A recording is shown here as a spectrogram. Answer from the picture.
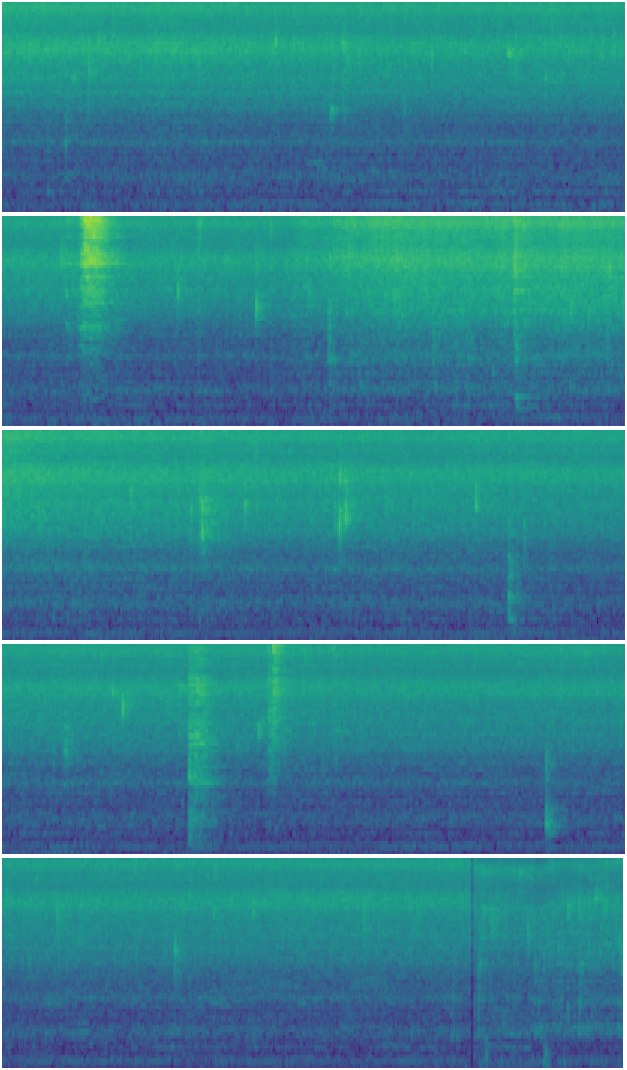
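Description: Ginger paste sizzling steadily in hot oil with whole spices in a stainless steel pressure cooker. Short sharp clicks and scrapes of a spoon against the steel pot are heard now and then as it is stirred, the loudest about five seconds in.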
